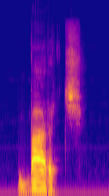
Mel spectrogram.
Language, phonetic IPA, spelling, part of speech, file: Polish, [barʲt͡ɕ], barć, noun, Pl-barć.ogg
